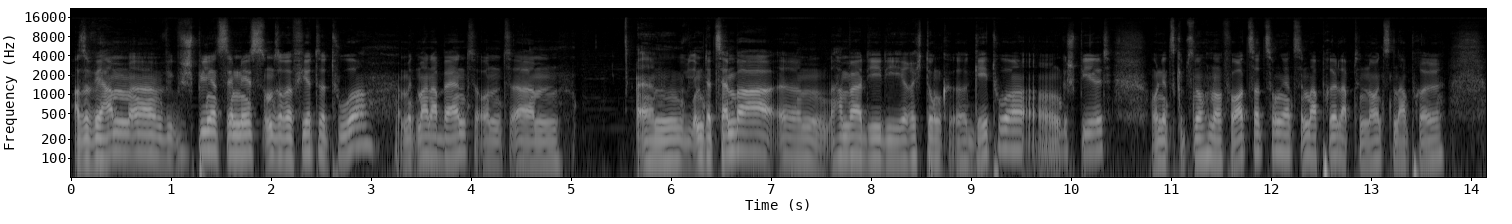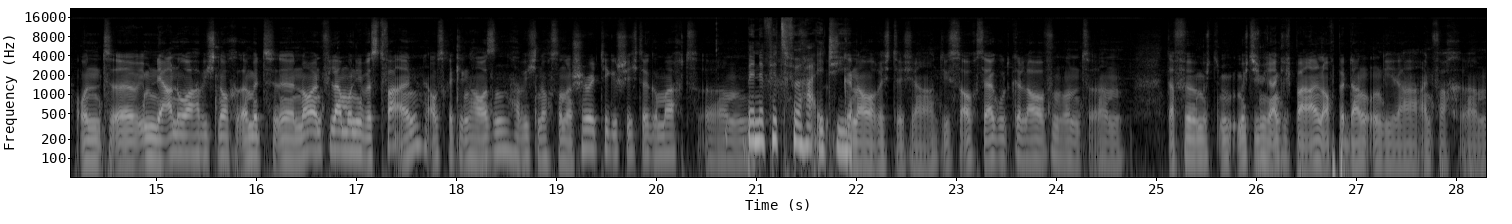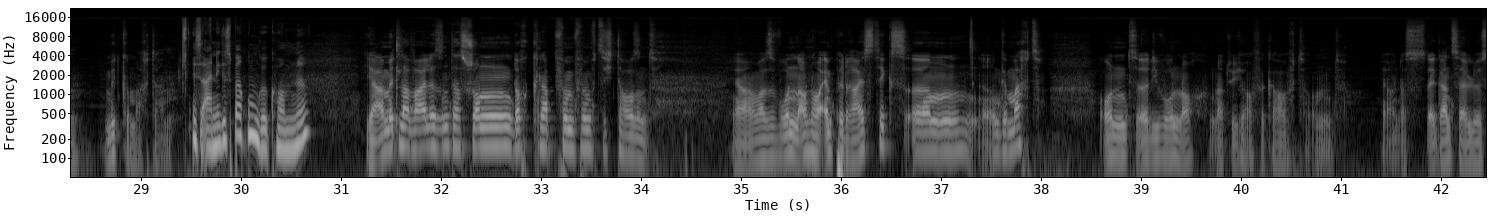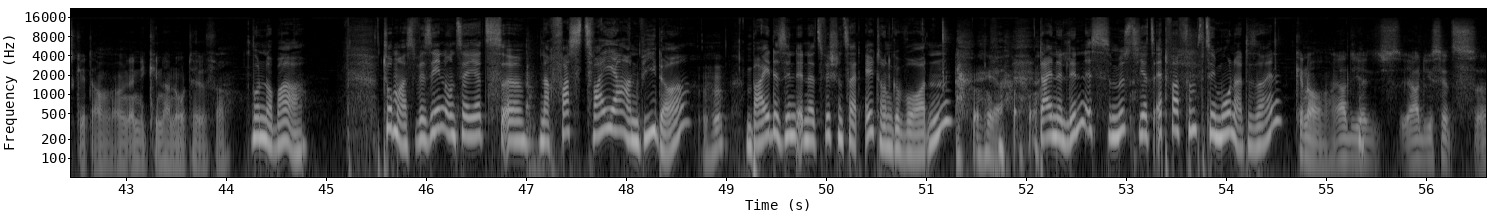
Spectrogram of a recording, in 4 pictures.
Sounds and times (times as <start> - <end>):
Speech: 0.0 - 5.0, 5.6 - 34.2, 34.9 - 38.0, 38.6 - 44.8, 45.6 - 56.6.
